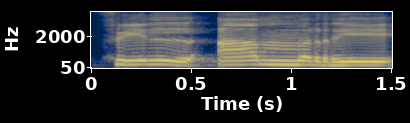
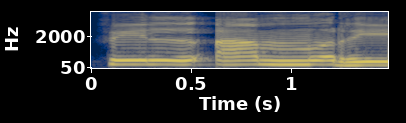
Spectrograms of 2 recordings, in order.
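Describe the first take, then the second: No difference in how they are said.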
